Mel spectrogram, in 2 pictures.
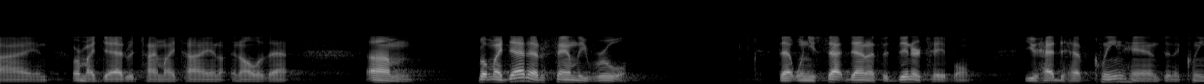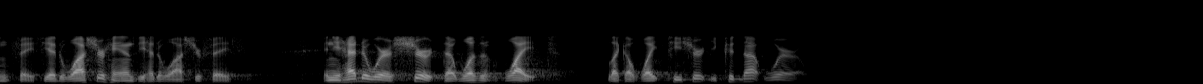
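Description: No faults are audible here; the speech is band-limited like a telephone line and eases out smoothly at the end by design.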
